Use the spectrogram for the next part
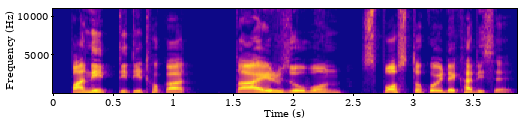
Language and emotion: Assamese, neutral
